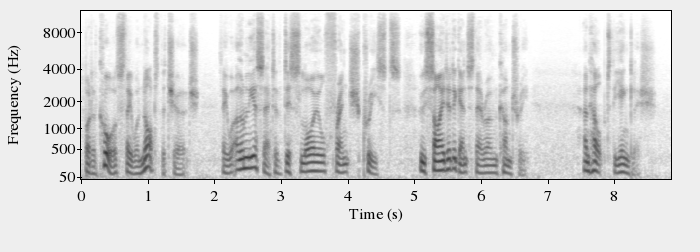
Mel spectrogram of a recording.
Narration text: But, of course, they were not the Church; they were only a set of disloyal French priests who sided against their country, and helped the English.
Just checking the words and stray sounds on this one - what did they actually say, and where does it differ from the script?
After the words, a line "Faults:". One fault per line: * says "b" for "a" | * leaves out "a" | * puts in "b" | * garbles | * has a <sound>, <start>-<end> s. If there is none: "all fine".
But, of course, they were not the Church; they were only a set of disloyal French priests who sided against their own country, and helped the English.
Faults:
* puts in "own"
